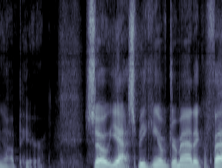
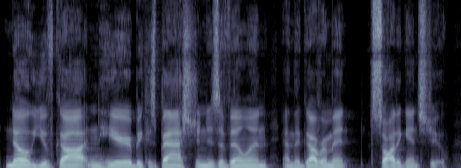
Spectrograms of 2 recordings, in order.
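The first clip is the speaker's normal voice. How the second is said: ordinary talk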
